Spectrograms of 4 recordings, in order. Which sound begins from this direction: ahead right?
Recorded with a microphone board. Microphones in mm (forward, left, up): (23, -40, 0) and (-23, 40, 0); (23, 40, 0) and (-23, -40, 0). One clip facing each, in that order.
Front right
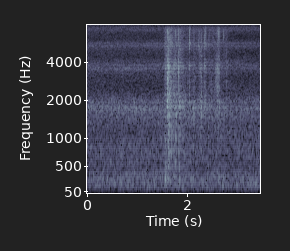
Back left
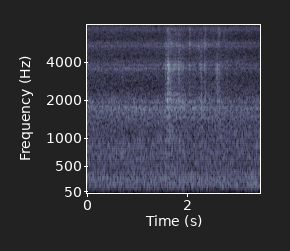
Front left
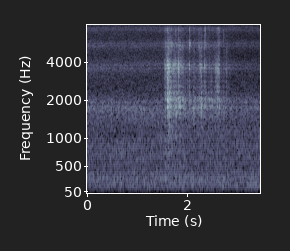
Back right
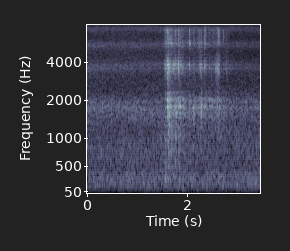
Crumpling, at 1.5 s.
